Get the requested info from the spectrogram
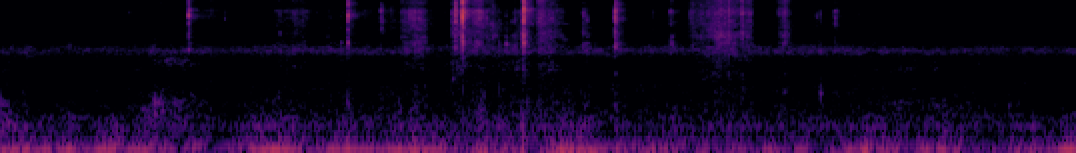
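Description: Digital caliper's slider being run along its steel beam and fitted against a paper oil-filter element: faint scattered scrapes and small clicks, the strongest scrape about three and a half seconds in.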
